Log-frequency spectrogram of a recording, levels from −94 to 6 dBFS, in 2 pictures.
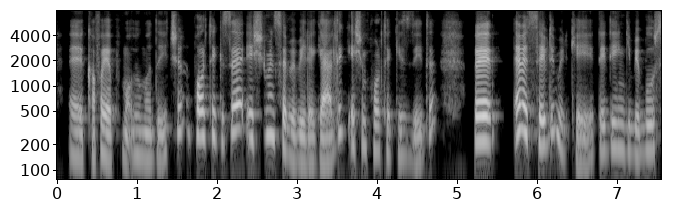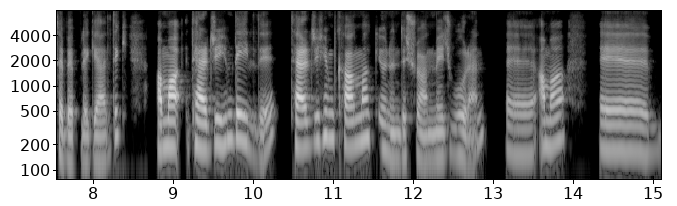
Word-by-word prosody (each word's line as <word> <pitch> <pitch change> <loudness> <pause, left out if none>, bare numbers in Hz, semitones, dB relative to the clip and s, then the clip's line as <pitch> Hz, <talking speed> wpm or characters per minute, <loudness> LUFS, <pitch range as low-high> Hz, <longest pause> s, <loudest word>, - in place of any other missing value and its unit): eee, 140 -3 -4
kafa 140 -1 -3
yapıma 130 - -2
uymadığı 140 -2 -10
için. 155 - -6
Portekiz'e 250 +3 +1
eşimin 240 +2 -2
sebebiyle 130 - -4
geldik. 275 - -2
Eşim 195 - -4
Portekizliydi 155 - -10 0.5
ve 220 0 +7 0.2
evet, 285 -3 +5
sevdim 245 +2 -1
ülkeyi. 155 -7 -9
Dediğin 175 +2 -6
gibi 160 -2 -7
bu 175 0 -3
sebeple 125 -6 -3
geldik 130 - -4 0.3
ama 190 +2 +8
tercihim 200 +4 +4
değildi. 230 -3 -1 0.2
Tercihim, 220 +6 +5
kalmak 230 +3 +3
yönünde 140 -6 -6
şu - - -5
an 125 - -2
mecburen. 150 - -5 0.3
Eee, 155 -1 -6
ama, 195 +5 0 0.4
eee, 170 -3 -1
180 Hz, 125 wpm, -23 LUFS, 150-225 Hz, 0.5 s, ama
